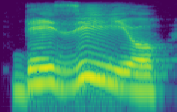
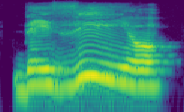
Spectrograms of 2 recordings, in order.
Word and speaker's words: desio: Desio. We know this E is closed because the accent is on io. Desio.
